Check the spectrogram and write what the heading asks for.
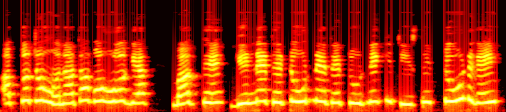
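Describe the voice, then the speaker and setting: A calm young cartoon son-in-law, voiced by a woman, who soothes and reasons in a very high voice. The recording is dull, lo-fi and dry. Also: moderate pace, no echo. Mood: soothing. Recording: dull lo-fi sound.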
